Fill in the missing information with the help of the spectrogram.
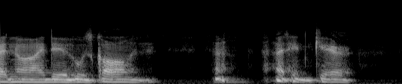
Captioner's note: laughs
